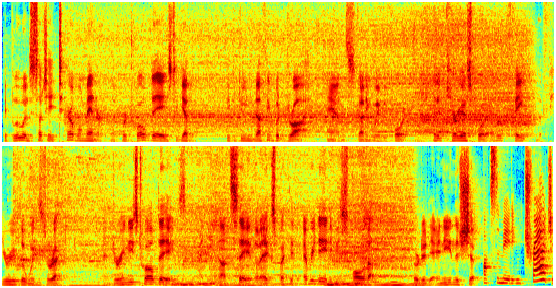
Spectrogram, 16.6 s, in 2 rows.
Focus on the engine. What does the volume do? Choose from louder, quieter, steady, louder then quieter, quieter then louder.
louder.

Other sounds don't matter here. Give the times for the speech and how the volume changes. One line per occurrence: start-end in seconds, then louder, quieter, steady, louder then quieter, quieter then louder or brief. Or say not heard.
0.0-16.5 steady.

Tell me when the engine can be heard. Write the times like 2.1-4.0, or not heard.
0.0-14.5.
